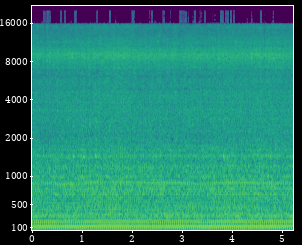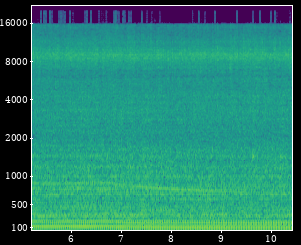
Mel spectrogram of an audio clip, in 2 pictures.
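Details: Freshly rebuilt Kohler single-cylinder engine in a Cub Cadet 102, running steadily with a light repeated click from the front pulley, which is coming apart; the rod is not loose.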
